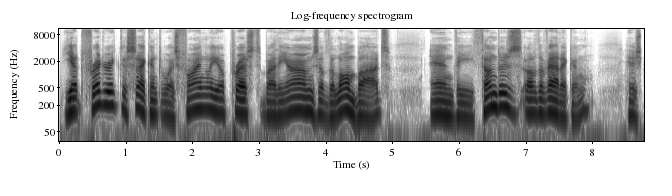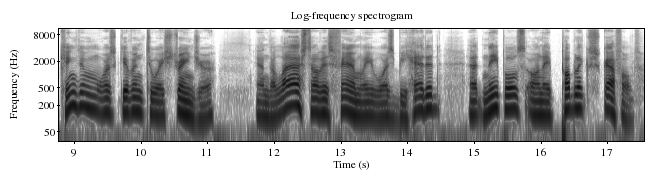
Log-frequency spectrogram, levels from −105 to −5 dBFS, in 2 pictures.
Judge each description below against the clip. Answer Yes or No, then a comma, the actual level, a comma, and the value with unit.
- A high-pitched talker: No, low, 135 Hz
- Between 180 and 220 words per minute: No, slow, 135 wpm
